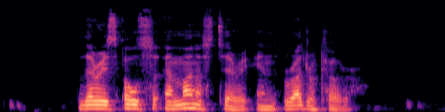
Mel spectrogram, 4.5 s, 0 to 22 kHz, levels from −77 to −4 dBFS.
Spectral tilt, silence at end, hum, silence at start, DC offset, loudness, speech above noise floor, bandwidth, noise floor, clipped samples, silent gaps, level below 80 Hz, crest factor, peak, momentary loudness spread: -7 dB/octave; 0.95 s; none; 0.8 s; under 0.1%; -20 LUFS; 50 dB; 15.5 kHz; -70 dBFS; under 0.1%; none; -62 dBFS; 18 dB; -4 dBFS; 10 LU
